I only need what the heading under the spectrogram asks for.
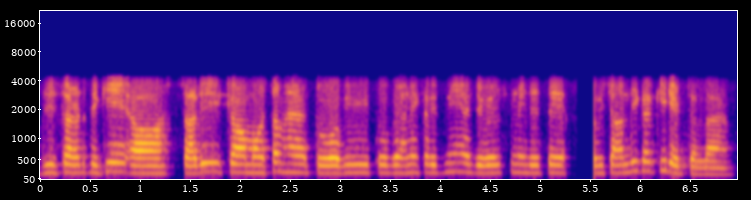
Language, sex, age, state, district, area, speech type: Hindi, male, 18-30, Bihar, Vaishali, urban, conversation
